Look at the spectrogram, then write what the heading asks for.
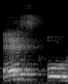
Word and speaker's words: sow: The first pronunciation of s o w is so which rhymes with go.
